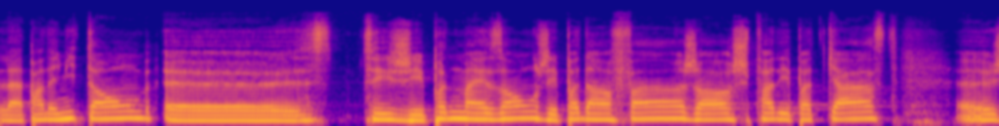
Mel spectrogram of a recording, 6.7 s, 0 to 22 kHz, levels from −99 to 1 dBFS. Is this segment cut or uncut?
cut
